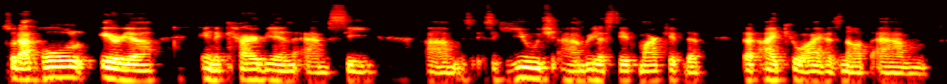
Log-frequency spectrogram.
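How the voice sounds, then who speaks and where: Deep-voiced man from Guyana. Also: pushed and bright, low-quality recording. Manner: measured, hesitant with ums. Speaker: guest realtor. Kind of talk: interview answers.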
